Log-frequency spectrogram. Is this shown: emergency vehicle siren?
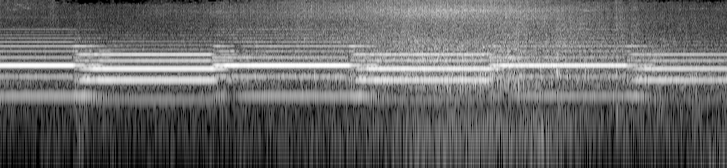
yes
